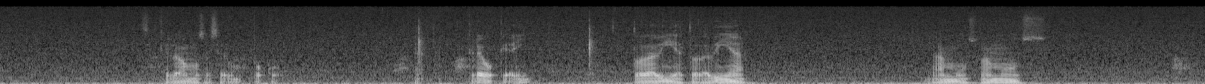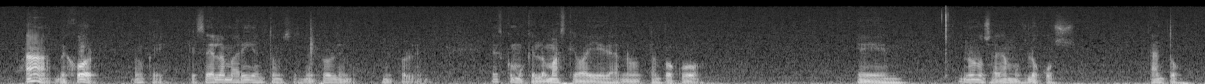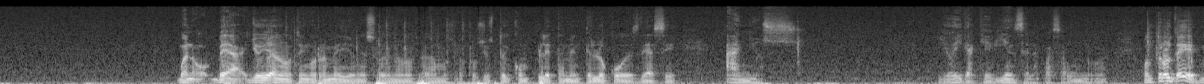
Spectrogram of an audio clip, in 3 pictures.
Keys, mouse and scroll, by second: 4.9 click, 6.2-6.8 ctrl+scroll up 2, 7.4 click, 7.9 click, 8.4 click, 9.5 click, 10.3-14.9 drag, 15.7-16.5 ctrl+scroll down 4, 19.0 click, 19.5 click, 25.1 click, 25.6 click, 27.0 Left, 28.0 alt+Right, 32.6 ctrl+scroll down 2, 35.6 ctrl+d.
